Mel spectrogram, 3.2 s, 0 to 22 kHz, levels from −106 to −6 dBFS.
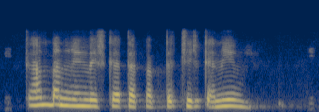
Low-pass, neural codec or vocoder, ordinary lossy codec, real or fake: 7.2 kHz; codec, 24 kHz, 0.9 kbps, WavTokenizer, medium music audio release; Opus, 32 kbps; fake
